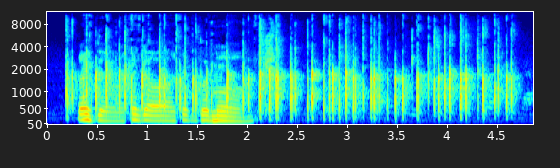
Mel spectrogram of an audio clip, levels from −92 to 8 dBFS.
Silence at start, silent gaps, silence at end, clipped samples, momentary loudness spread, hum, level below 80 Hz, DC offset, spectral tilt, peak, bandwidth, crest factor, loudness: 0.2 s; none; 0.05 s; under 0.1%; 5 LU; none; -80 dBFS; under 0.1%; -4.5 dB/octave; -6 dBFS; 11.5 kHz; 24 dB; -28 LUFS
